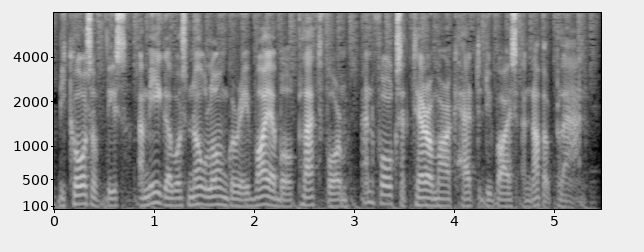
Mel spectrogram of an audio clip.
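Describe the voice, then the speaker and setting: A man's voice: lowish voice, a bit bright. A man reading scripted documentary narration as a video narrator. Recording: music under the voice. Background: background music.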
